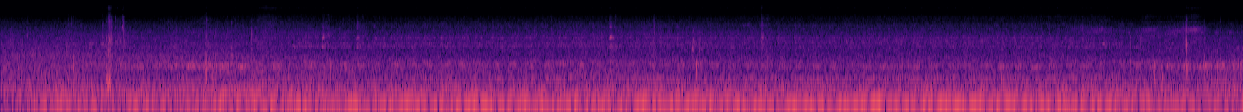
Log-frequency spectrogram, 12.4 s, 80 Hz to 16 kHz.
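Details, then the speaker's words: 1951 Cadillac Series 62, 13,000 miles, in neutral: starts effortlessly into a soft, even, barely audible low idle with steady hum, quiet exhaust, no knocks or ticks; normal idle. "voilà elle a démarré sans aucun effort on entend à peine on sait à peine que le moteur est en train de tourner ça peut pas être plus doux que ça"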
